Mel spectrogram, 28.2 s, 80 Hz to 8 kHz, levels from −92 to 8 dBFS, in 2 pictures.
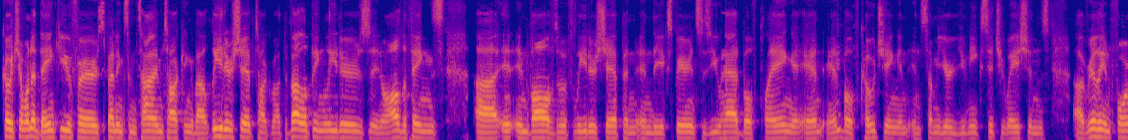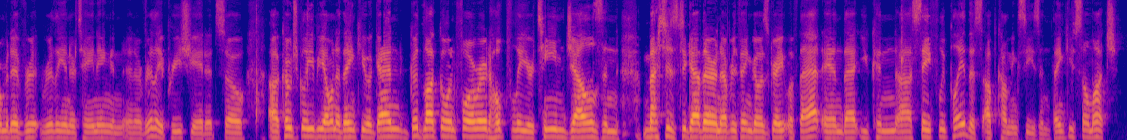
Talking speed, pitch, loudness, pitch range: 210 wpm, 135 Hz, -24 LUFS, 130-150 Hz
